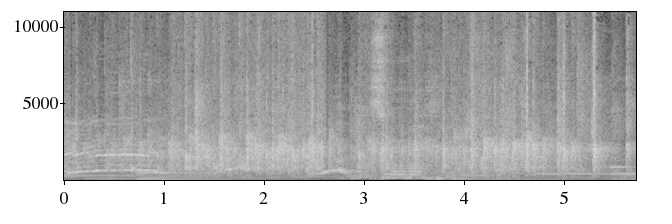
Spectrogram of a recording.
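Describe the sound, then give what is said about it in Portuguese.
A crowd applauds in honour of the speaker's wife, steadily and loudly for several seconds, a dense wash of clapping, with scattered voices calling and cheering over it. “Quero também, é, deixa eu me lembrar aqui, dar um aplauso para a minha linda e maravilhosa esposa, porque ela também.”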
